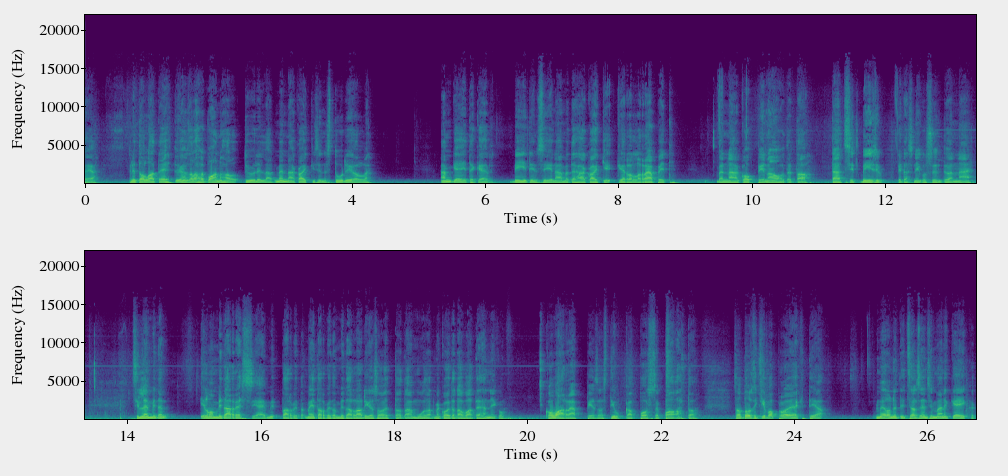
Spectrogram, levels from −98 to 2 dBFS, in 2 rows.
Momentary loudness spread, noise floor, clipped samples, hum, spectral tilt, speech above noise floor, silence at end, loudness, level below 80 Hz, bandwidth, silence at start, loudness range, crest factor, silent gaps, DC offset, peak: 9 LU; -50 dBFS; under 0.1%; none; -7 dB/octave; 27 dB; 0 s; -24 LUFS; -34 dBFS; 14 kHz; 0 s; 3 LU; 14 dB; none; under 0.1%; -10 dBFS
